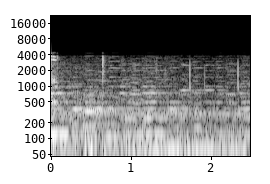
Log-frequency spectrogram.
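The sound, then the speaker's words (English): Bourbon pours steadily into a glass for a couple of seconds, with a few light clinks of ice against the glass scattered through the pour, fairly quiet. “That's a lot of bourbon poured in that glass, dude.”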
